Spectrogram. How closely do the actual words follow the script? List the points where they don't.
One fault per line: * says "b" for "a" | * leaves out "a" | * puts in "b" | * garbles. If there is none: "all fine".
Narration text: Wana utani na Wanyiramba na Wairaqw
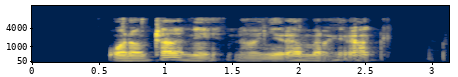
* leaves out "na"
